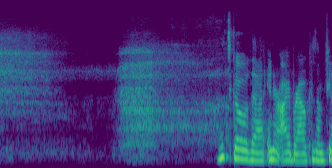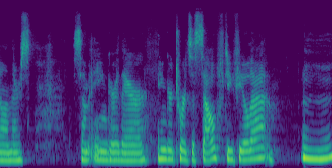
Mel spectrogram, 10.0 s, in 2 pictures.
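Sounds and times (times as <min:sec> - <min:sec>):
deep breath in and out during a guided breathing exercise: 0:00.0 - 0:03.4
speech: 0:03.2 - 0:09.9.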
